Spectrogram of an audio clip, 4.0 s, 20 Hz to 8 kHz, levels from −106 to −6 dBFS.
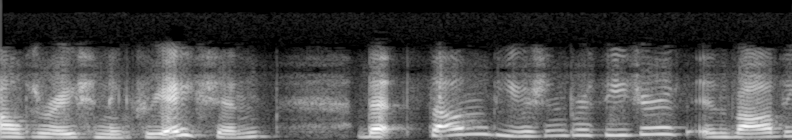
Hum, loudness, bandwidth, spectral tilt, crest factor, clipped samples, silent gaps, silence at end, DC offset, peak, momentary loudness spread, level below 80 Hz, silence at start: none; -21 LUFS; 5.6 kHz; -8 dB/octave; 20 dB; under 0.1%; none; 0 s; under 0.1%; -2 dBFS; 12 LU; -68 dBFS; 0 s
